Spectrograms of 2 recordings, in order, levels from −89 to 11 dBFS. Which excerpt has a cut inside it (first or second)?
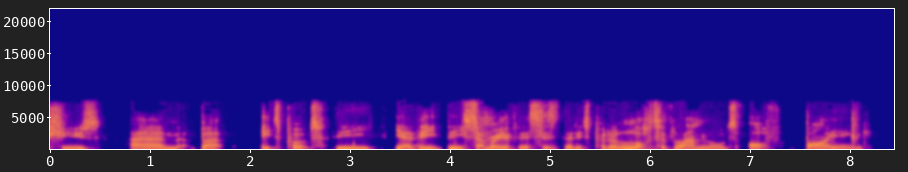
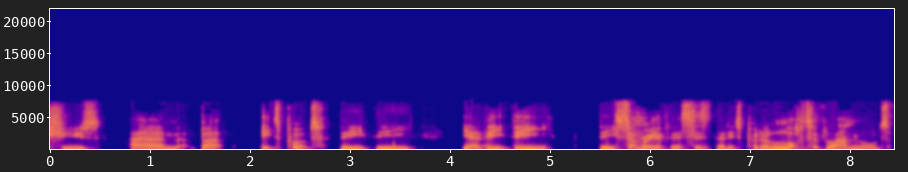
first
